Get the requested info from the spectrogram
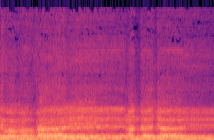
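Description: Voices chanting a Mouride khassida, an Arabic Sufi devotional poem, holding long drawn-out notes that slide slowly in pitch, with a new phrase entering about two and a half seconds in.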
